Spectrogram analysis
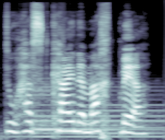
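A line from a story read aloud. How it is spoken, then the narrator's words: King screaming. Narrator (German): König Richard schrie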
